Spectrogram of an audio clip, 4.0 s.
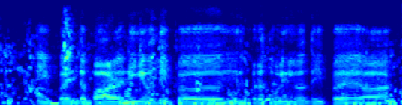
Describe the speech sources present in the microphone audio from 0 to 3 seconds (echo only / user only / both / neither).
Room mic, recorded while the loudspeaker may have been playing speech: both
